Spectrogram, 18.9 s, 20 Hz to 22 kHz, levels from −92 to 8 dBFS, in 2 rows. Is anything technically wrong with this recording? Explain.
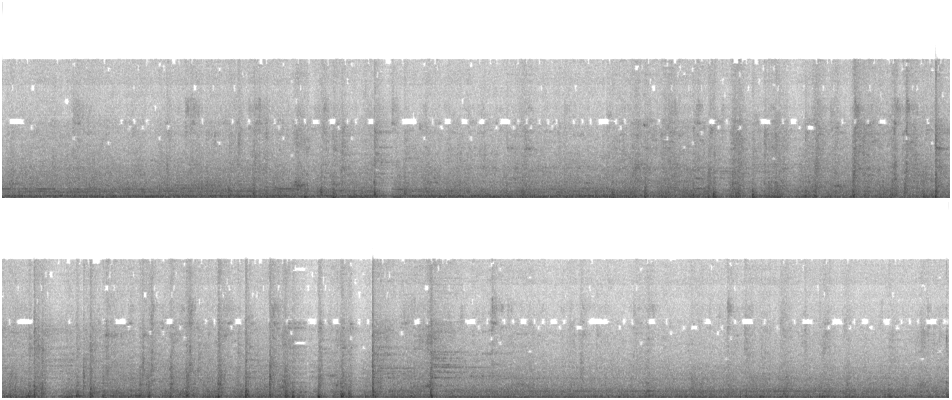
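Yes. Two brief patches, at 3.81 to 3.92 s and 12.42 to 12.54 s, turn smeared and noisy for about 85 ms each. This is AAC frame loss with concealment. The length fits two lost AAC frames, which the decoder filled by re-synthesising the last good spectrum.

From 13.72 s to 18.84 s, a train of clicks ticks over the audio at roughly seven per second, unevenly spaced, some forty in all and peaking about 5 dB above the signal. Their matching shape suggests a likely source in electrical interference or a faulty connection.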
